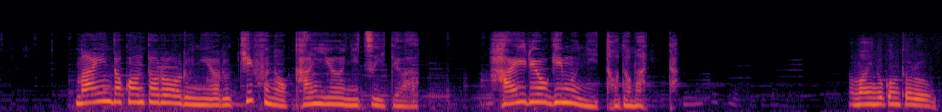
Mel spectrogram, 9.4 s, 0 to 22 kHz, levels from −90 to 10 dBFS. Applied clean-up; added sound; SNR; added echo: neural separator model SepFormer DNS4.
